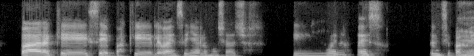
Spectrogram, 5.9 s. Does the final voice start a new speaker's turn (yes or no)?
yes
